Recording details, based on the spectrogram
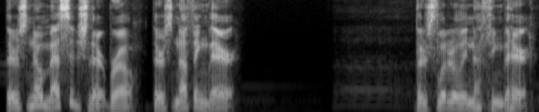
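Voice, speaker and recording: A man's voice: on the high side, sing-song, moderate pace, darkish tone, no room sound, soft background music. A man streaming a game and chatting casually with viewers, laid-back and thinking aloud, with a soothing voice. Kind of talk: casual gameplay commentary with chat.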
